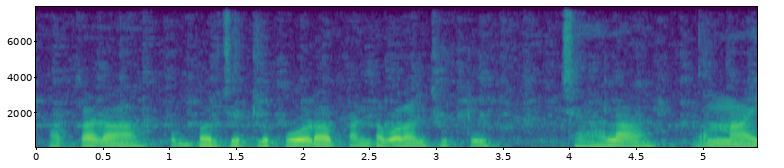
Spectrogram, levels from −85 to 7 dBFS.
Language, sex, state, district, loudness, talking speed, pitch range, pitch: Telugu, male, Andhra Pradesh, Srikakulam, -18 LUFS, 100 wpm, 115-120 Hz, 115 Hz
